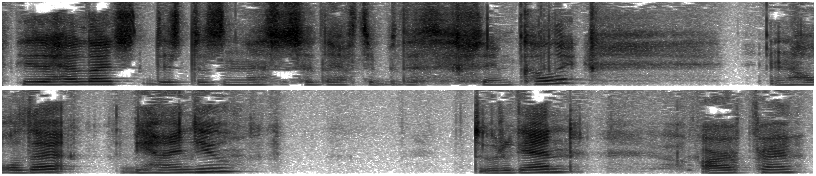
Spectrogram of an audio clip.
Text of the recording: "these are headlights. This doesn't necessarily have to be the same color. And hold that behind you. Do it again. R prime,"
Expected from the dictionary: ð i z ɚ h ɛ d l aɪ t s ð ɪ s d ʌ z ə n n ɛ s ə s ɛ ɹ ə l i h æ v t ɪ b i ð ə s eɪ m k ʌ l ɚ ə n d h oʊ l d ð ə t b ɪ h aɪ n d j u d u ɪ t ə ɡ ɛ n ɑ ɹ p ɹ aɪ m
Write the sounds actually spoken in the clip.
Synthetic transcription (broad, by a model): ð i z ɚ h ɛ d l aɪ t s ð ɪ s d ʌ z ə n n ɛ s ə s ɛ ɹ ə l i h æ f t ɪ b i ð ə s eɪ m k ʌ l ɚ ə n h oʊ l d ð ə t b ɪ h aɪ n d j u d u ɪ t ə ɡ ɛ n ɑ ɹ p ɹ aɪ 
